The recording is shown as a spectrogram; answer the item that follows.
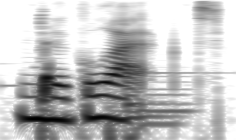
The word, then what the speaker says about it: neglect: Neglect. Neglect with an emphasis on the second syllable.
